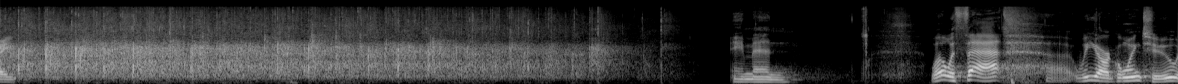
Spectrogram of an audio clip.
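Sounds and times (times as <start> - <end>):
speech: 0.0 - 0.3, 7.3 - 8.0, 9.3 - 11.7
audience applause for veterans: 0.0 - 6.8.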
